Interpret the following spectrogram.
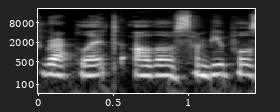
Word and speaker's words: Repl.it: this site is repl dot I T it's pronounced repli'd although some people say rep I T which sounds weird and basically what this does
